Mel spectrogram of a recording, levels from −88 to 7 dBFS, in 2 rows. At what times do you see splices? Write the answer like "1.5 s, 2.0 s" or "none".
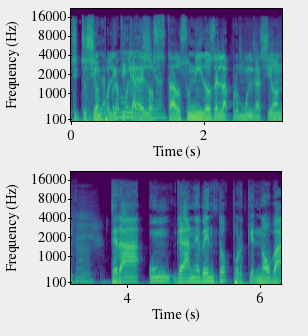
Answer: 3.8 s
